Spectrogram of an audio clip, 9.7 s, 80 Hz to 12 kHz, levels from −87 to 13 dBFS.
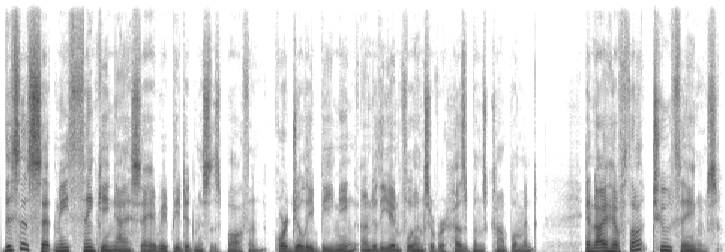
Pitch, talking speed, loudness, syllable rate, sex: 110 Hz, 155 wpm, -18 LUFS, 4.5 syllables/s, male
